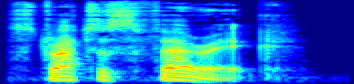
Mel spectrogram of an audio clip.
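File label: "stratospheric", English, British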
